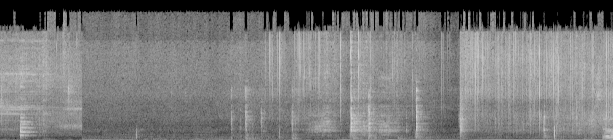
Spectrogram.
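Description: Multigrain dhapate flatbread frying in oil on a pan, with a low steady sizzle that swells louder toward the end, broken by scattered clicks and scrapes of a utensil.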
